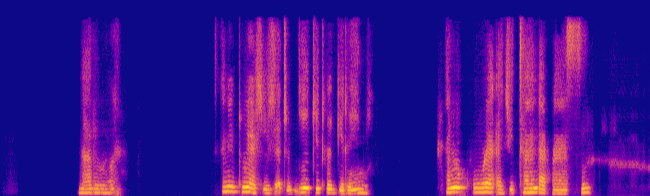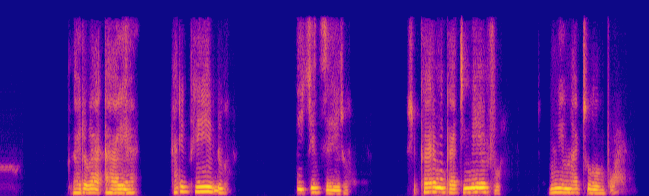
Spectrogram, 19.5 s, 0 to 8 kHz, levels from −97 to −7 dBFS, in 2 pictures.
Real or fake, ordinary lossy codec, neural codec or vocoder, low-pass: fake; MP3, 64 kbps; codec, 16 kHz, 1 kbps, FreqCodec, smaller model; 7.2 kHz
